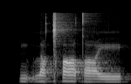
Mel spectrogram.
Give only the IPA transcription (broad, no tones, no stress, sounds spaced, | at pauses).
n ṵ l ɑ ǀʰ ɑ y̯ tˤ eː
